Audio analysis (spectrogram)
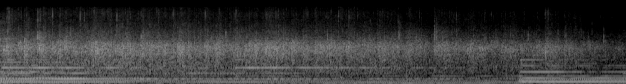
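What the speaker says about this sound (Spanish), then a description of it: "Si lo crees, dale un aplauso a Jesús." A church congregation applauding during a Sunday service, a sustained wash of clapping over a held organ or keyboard chord that shifts pitch near the end.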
